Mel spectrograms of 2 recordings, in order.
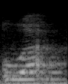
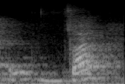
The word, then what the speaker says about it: uva: Então ele come B. Ele foi, ele é um b misturado com b. Então, ua u porque não é uva e não é o ba, é ua.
